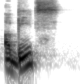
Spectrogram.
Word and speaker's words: apizza: But yeah, they're like Sally's, and they don't call it pizza. They call it a beats, but it's spelled like A-P-I-Z-Z-A, so a pizza. But for whatever reason, they say a beats.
